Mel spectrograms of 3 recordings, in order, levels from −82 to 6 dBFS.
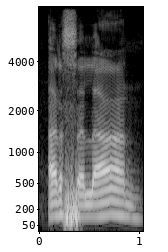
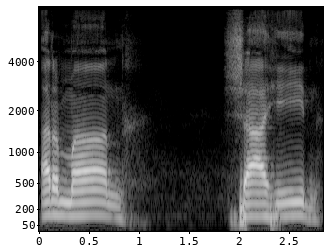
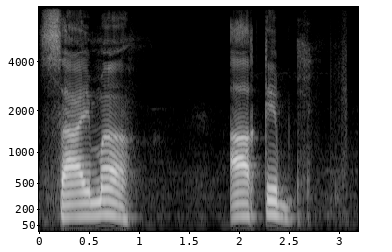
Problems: none marked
